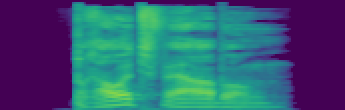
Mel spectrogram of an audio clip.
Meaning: courtship
- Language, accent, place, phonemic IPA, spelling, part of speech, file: German, Germany, Berlin, /ˈbʁaʊ̯tˌvɛʁbʊŋ/, Brautwerbung, noun, De-Brautwerbung.ogg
